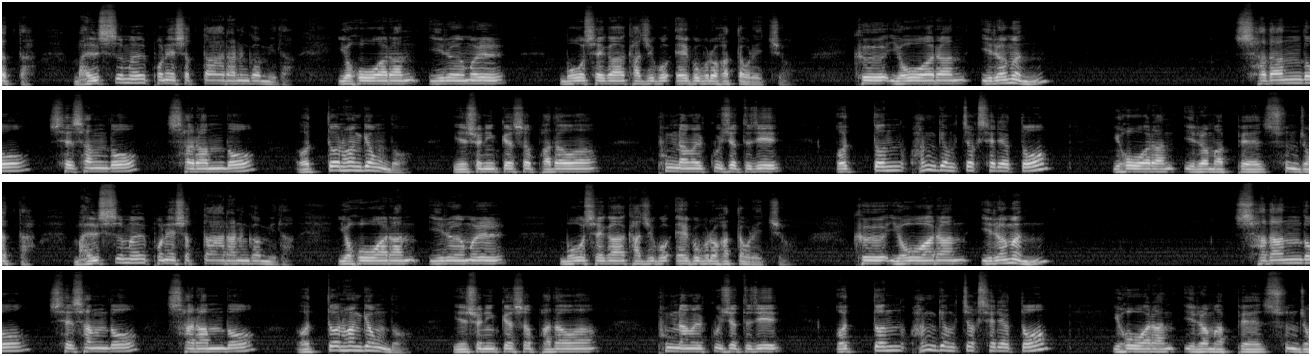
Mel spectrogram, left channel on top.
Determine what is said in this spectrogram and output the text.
말씀을 보내셨다라는 겁니다. 여호와란 이름을 모세가 가지고 애굽으로 갔다고 그랬죠. 그 여호와란 이름은 사단도 세상도 사람도 어떤 환경도 예수님께서 바다와 풍랑을 꾸셨듯이 어떤 환경적 세력도 여호와란 이름 앞에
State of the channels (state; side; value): normal; both; correlation 0.64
